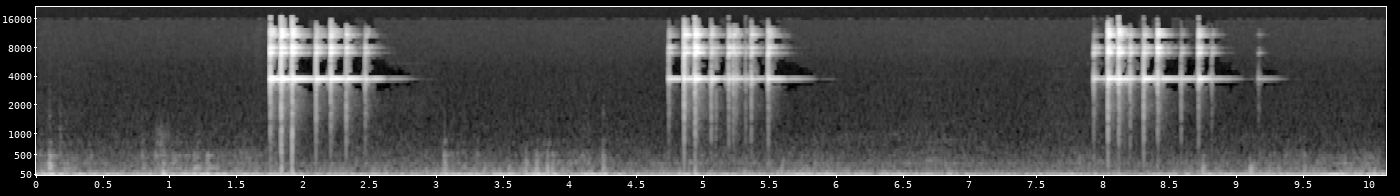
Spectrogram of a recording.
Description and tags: Ringing of a small bell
